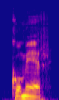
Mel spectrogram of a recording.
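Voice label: "comer", Spanish, male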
